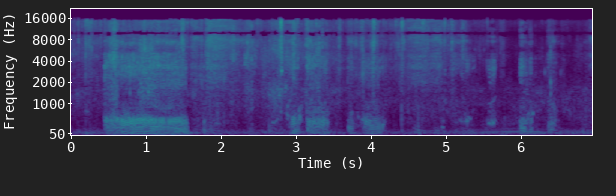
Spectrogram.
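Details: Play among American Pitbull Terrier and French Bulldog puppies at sundown: a loud, second-long throaty growl opens, then shorter gruff grunts and snorts follow amid scuffling and a faint human voice.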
